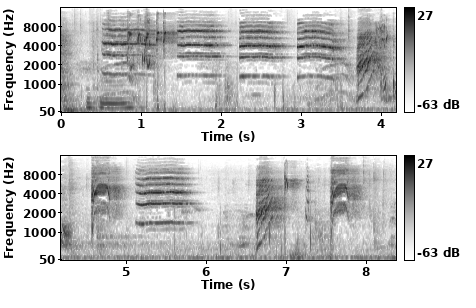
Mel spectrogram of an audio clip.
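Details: Talking ringneck parrot, kept as a pet: a loud series of harmonic, voice-like phrases, each about half a second long, coming in quick succession with short gaps between them.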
